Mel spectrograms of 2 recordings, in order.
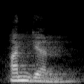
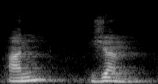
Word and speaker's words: onion: The emphasis is on the first syllable un.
